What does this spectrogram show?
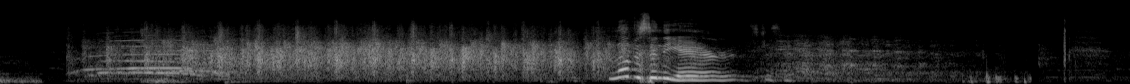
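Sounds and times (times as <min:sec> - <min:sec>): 
round of applause: 0:00.6 - 0:07.0
speech: 0:06.1 - 0:08.4
laughter: 0:07.5 - 0:10.4.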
